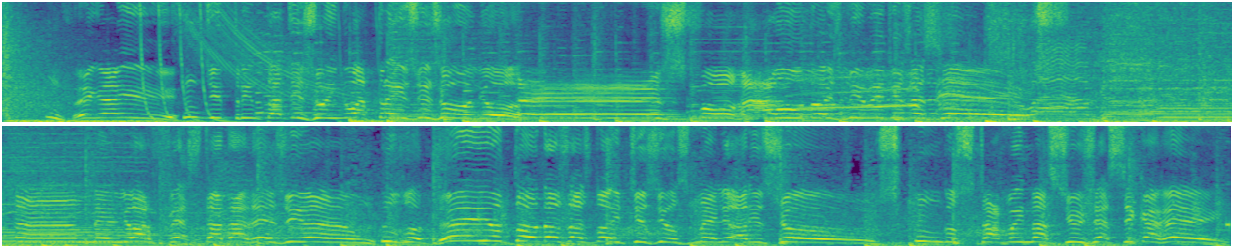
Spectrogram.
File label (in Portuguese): spot; gm exporaul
